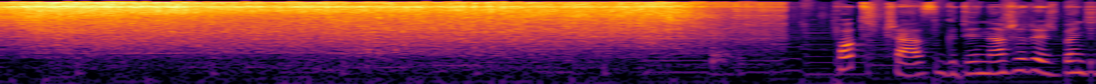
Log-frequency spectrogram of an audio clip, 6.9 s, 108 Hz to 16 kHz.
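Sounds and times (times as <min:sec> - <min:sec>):
steam rushing: 0:00.0 - 0:05.0
vegetable broth poured onto toasted rice sizzling in a frying pan: 0:00.0 - 0:05.0
speech: 0:05.3 - 0:06.8.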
